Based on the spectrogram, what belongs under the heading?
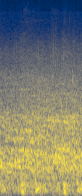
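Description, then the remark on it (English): Wrexham football fans applauding player McLean as he steps up to take a corner in a match against Notts County, a steady, dense wash of clapping that holds at an even, fairly soft level throughout, with no distinct individual claps standing out. “It's McLean being applauded by the Wrexham fans behind him.”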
